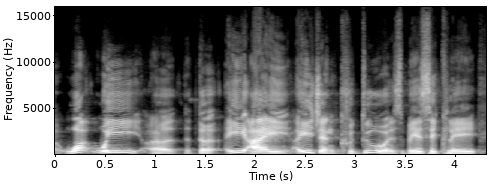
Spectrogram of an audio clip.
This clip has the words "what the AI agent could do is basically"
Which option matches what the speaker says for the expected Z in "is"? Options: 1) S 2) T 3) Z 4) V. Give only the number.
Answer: 1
